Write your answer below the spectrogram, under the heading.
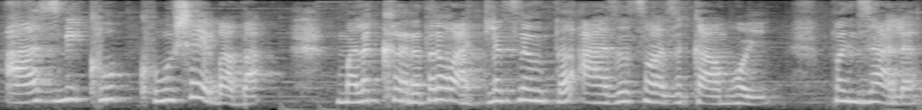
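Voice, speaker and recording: A woman voicing a lively, chatty young woman in an audio story, talking expressively to her father. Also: a little high, unhurried, close to an everyday voice. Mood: excited. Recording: roomy muffled recording, soft music.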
